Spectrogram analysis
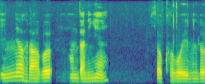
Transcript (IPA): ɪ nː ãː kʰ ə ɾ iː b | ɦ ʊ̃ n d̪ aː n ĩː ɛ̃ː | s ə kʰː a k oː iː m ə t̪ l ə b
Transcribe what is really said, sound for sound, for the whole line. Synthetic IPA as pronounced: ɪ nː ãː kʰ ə ɾ aː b | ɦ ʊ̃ n d̪ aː n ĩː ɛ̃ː | s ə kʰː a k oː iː m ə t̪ l ə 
